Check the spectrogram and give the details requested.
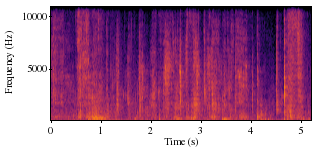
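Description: Chewing and lip-smacking of people eating chicken legs and rice with their hands: a string of irregular short smacks and clicks.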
